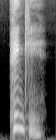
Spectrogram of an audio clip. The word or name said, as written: pinkie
